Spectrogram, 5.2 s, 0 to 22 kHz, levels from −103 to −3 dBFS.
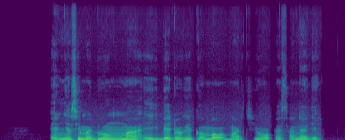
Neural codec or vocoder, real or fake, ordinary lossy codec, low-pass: vocoder, 44.1 kHz, 128 mel bands every 256 samples, BigVGAN v2; fake; none; none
